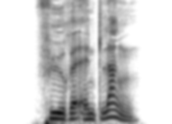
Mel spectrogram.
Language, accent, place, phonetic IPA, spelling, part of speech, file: German, Germany, Berlin, [ˌfyːʁə ɛntˈlaŋ], führe entlang, verb, De-führe entlang.ogg
- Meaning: first/third-person singular subjunctive II of entlangfahren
